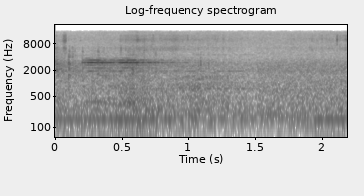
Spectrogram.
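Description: Quiet background with a low steady hum, and a faint high whine during most of the first second.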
